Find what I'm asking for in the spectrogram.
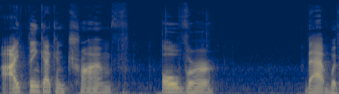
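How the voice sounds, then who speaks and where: A man with a non-native accent, a fairly low pitch and a bright, sharp tone. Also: very clean recording, silent background. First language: not English. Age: 20s. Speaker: content creator. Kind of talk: casual monologue. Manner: halting.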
